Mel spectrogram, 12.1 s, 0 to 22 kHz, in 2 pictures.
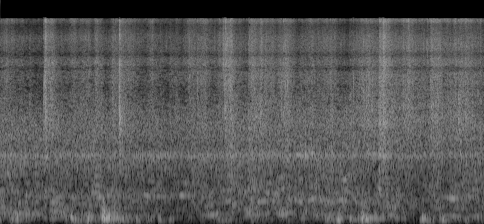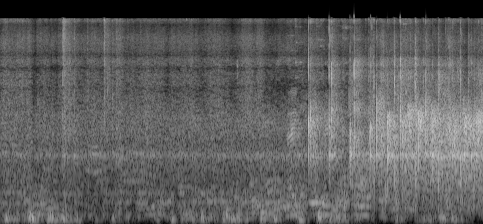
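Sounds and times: wind noise on microphone: 0.0 - 2.2, 4.0 - 10.4, 11.2 - 11.8
murmur of people: 0.0 - 12.0
microphone handling rumble: 3.9 - 10.2.

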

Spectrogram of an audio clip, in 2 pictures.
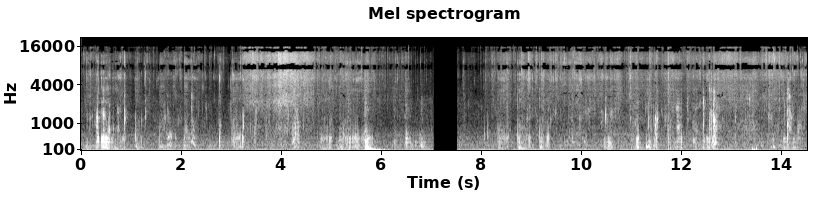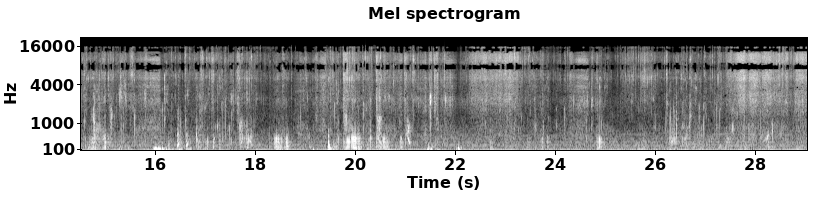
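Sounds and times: dog chewing and smacking: 0.0 - 6.4, 7.6 - 29.0
loud low thump: 5.6 - 6.2.

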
